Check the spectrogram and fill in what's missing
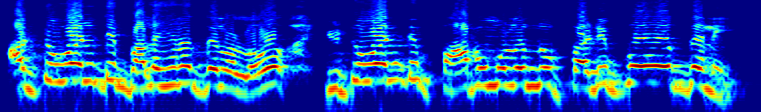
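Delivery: high, impassioned pulpit preaching; fervent preaching. Acted. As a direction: preach it with rising fire. Preacher rising to full force. (ఉద్రేకంతో కూడిన ప్రసంగం)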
